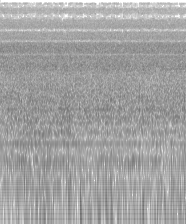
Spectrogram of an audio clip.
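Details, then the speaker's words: Mitsubishi Lancer radiator fan running with the ignition off, giving a steady whoosh and hum with the engine not running. The fan comes on whenever the key is inserted; the thermo/temperature sensors were already checked and a faulty fan switch is the cause. "There you go, see how it just runs. Even with the key off, it's still running."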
